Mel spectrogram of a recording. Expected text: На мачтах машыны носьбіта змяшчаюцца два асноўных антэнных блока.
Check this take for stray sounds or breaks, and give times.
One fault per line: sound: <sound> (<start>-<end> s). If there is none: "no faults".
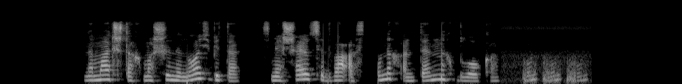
sound: dropout (3.6-3.8 s)
sound: laugh (5.2-5.9 s)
